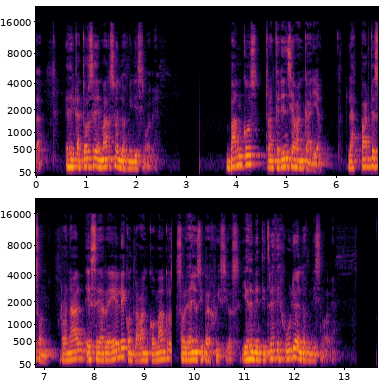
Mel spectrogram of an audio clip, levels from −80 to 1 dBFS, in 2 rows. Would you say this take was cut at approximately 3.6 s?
no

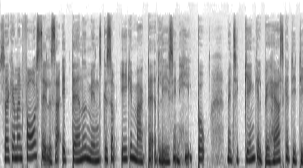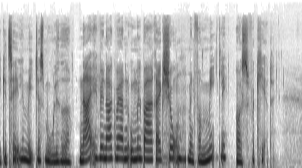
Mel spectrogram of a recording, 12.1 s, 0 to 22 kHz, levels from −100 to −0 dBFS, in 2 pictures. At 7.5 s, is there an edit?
yes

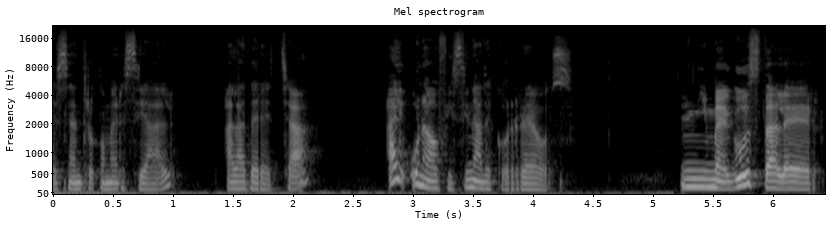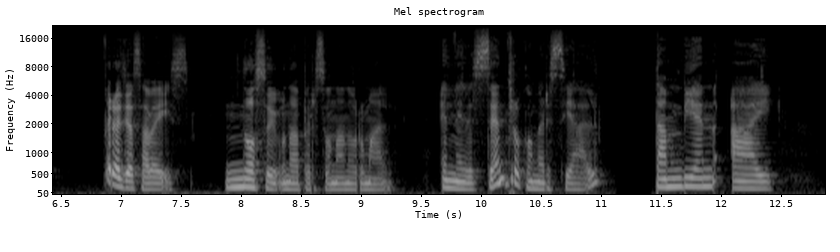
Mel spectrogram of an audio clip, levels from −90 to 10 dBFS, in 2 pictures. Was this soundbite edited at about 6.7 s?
no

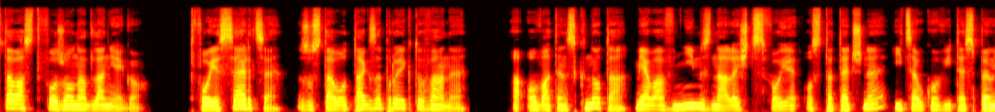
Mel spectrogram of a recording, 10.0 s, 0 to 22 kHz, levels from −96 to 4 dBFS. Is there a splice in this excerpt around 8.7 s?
no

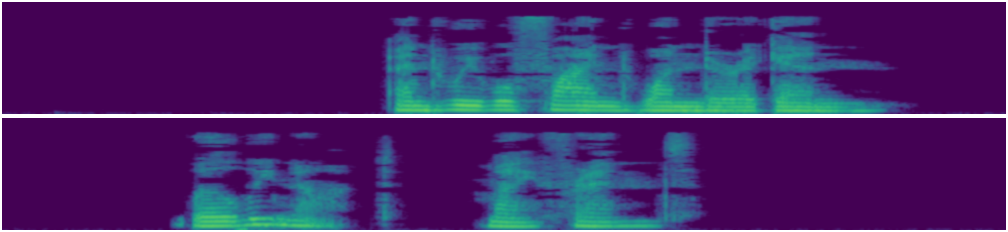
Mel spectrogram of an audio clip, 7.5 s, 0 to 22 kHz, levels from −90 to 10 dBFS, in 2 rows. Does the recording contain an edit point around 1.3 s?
yes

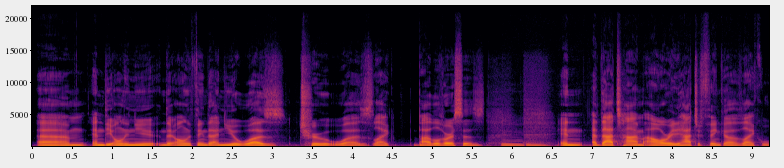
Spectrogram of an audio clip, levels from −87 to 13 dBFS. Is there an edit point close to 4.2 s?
no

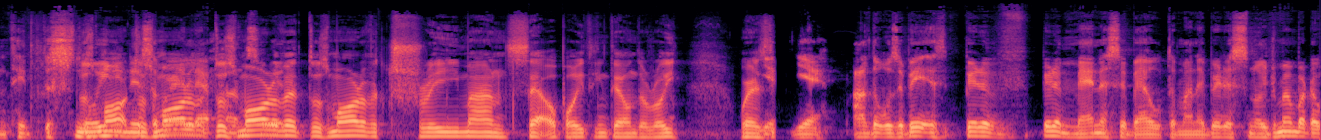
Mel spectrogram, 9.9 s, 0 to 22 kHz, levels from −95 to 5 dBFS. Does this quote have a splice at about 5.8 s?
yes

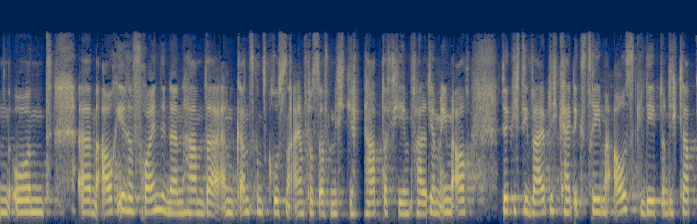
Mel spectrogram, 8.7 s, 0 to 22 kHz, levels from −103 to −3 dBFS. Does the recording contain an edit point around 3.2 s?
no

